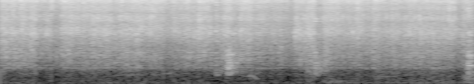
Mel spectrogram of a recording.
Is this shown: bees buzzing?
no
